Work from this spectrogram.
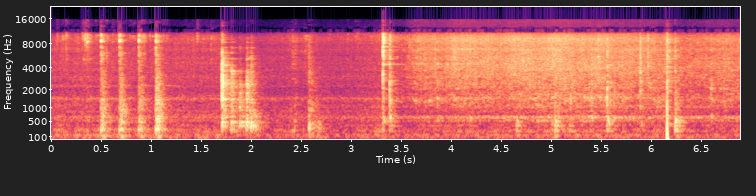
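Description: Chopped onions land in hot oil for a mutton chana dal curry: a run of quick spatula taps and pan clatter first, then a steady rising sizzle with occasional light scrapes, close and without speech.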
